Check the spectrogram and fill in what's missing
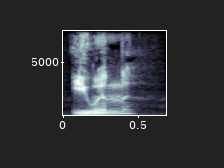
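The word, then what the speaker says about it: Ewen: Then last but not least is a gentleman named Ewan Bremner. I believe is how you pronounce it. It's E-W-E-N. And it's Ewan.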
